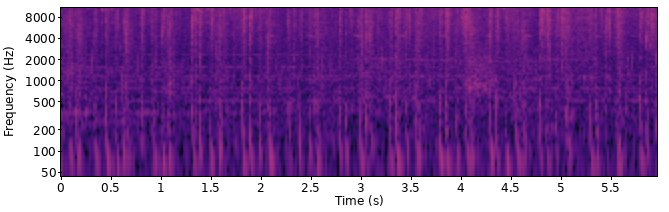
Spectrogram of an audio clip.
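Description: Horse hooves clip-clop steadily at a trot in Ghost of Tsushima, a dense rhythmic patter close up, with faint game ambience around it.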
